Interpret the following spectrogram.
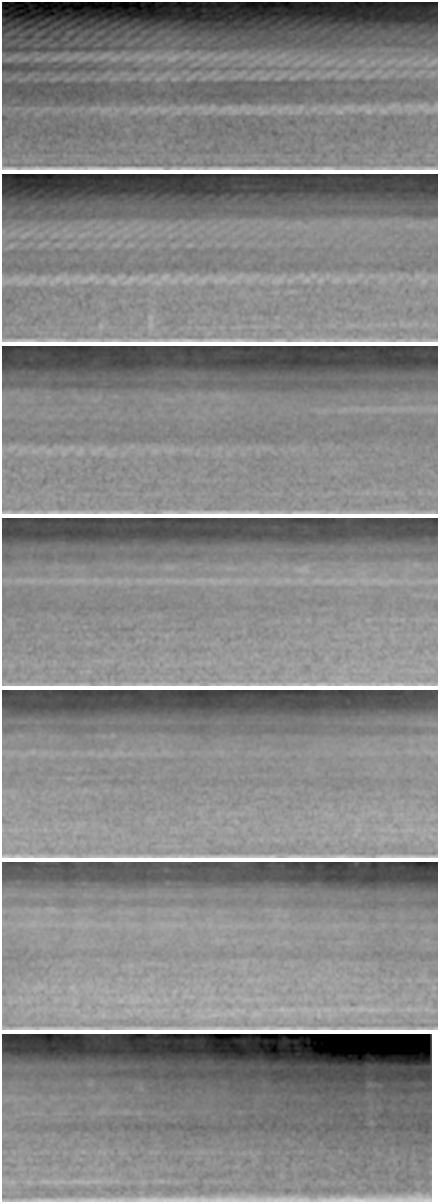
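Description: South Western Railway electric multiple unit pulling out of the station, its traction motors giving a high whine that shifts in pitch as it gathers speed over the run of the wheels on the rails. A low rumble builds near the end.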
